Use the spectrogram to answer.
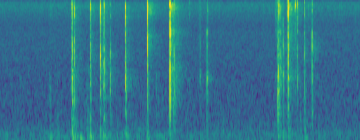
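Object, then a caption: Acrylic rhinestone sticker sheet. Long teal acrylic nails tap rapidly on a flat sheet of clear and blue faceted plastic rhinestone gem stickers on white paper backing. About eleven quiet, sharp, bright clicks land in a quick cluster, followed by a pause and a few more taps. Each click cuts off almost instantly over a faint low background hum.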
